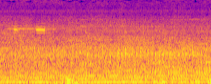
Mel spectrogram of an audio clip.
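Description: Steady low hum under a haze of outdoor background noise, with two short high beeps near the start and a soft knock a moment later.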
